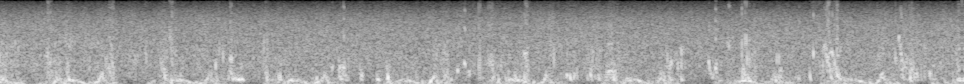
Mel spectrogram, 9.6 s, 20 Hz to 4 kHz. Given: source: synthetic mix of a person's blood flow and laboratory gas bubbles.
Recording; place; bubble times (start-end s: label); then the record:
Doppler ultrasound of blood flow; precordium
0.00-0.25 s: bubbles
0.43-0.76 s: bubbles
0.88-1.20 s: bubbles
1.34-1.50 s: bubbles
1.60-1.88 s: bubbles
2.14-2.51 s: bubbles
2.63-2.93 s: bubbles
3.14-3.23 s: bubbles
3.31-3.54 s: bubbles
3.60-3.69 s: bubbles
3.76-3.96 s: bubbles
4.16-4.22 s: bubbles
4.33-5.32 s: bubbles
5.53-5.62 s: bubbles
5.66-6.31 s: bubbles
6.65-6.91 s: bubbles
7.08-7.24 s: bubbles
7.29-7.37 s: bubbles
7.40-7.62 s: bubbles
7.71-8.05 s: bubbles
8.09-8.48 s: bubbles
8.78-8.88 s: bubbles
8.94-9.46 s: bubbles
9.53-9.64 s: bubbles
From the record:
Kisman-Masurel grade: 343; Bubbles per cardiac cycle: rolling drumbeat, 9 or more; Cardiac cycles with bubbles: 100%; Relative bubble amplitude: loud (0.450 to 0.775); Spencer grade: 3 (all of the cardiac periods contain showers or single bubble signals, but not dominating or overriding the cardiac motion signals); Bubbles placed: anywhere in the cardiac cycle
